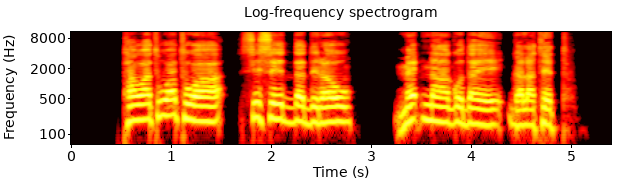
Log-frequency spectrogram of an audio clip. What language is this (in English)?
Dawro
